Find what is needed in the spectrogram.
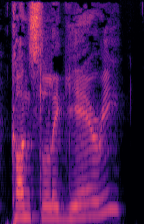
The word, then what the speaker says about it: consigliere: The official consigliere? – Consigliere. – There you go. – Oh boy, there's a lot of silent... There's a lot of Italian silent G's in this episode, let me tell you.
